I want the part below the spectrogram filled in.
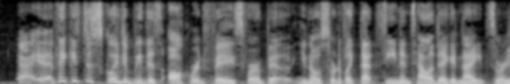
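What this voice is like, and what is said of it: Usual voice. Nothing is said of it.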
